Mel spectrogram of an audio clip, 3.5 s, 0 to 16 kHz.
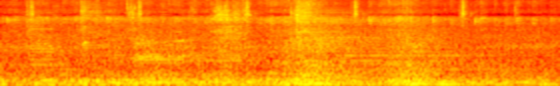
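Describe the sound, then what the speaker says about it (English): A black 1966 Dodge Coronet engine idles in a steady, low rumbling drone, close and continuous throughout with no talking over it. "the cars, built for speed, like this black '66 Dodge Coronet"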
